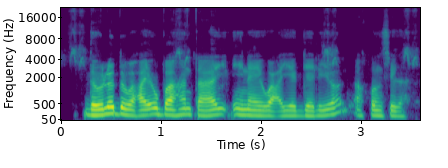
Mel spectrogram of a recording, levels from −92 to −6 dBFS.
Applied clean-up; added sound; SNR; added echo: neural mask model Resemble Enhance denoiser.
